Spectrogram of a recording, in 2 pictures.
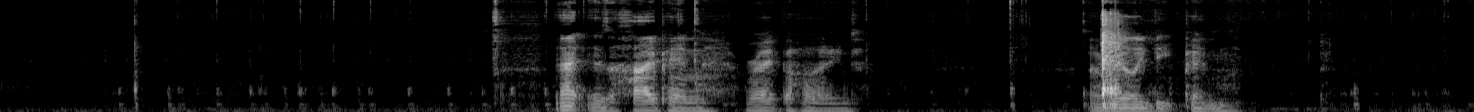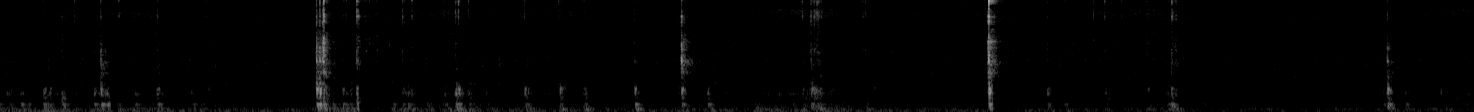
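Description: Small metal picks click and scrape softly inside a lock.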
